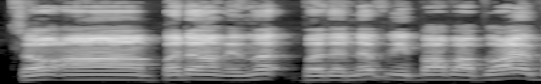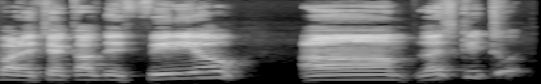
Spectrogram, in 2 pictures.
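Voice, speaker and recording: Bright-voiced man rambling through commentary. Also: a little high, brisk. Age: 30s. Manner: rambling, repeats "you know what I'm saying". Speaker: reaction video host. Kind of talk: casual reaction commentary.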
